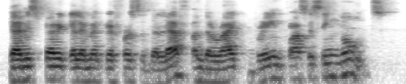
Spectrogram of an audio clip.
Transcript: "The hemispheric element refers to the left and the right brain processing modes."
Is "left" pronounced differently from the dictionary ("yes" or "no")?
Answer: no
